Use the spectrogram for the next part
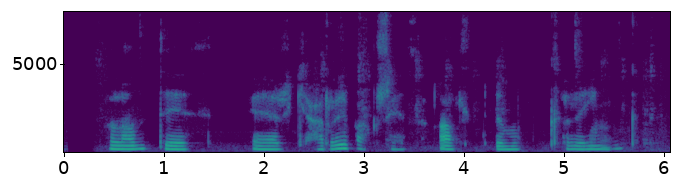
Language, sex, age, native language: Icelandic, female, 13, Icelandic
